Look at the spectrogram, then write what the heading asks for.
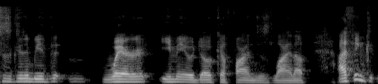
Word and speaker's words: Ime Udoka: Udoka, Ime Udoka. Yeah, Udoka, that's right.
